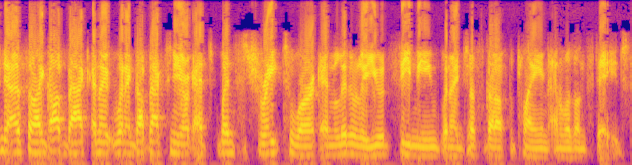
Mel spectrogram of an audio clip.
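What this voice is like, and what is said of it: Voice sounds sick with a cold. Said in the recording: “I'm laid up in bed with a cold. ... As you can tell from my voice.”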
